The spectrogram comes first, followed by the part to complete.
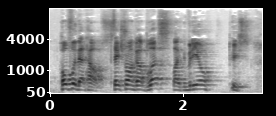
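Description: A man speaks fairly quickly, with the room's echo clearly audible. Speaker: fitness vlogger. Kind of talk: casual vlog chat. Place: garage. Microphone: camera far.

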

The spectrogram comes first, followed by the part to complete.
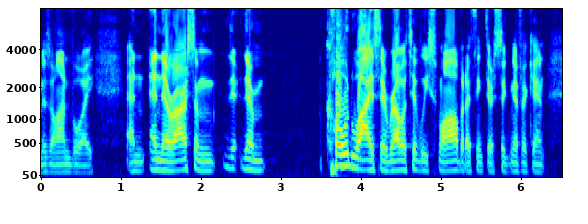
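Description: At a fairly quick pace, a man with a fairly low pitch talks in an ordinary speaking voice with ordinary pitch variation. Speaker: software engineer. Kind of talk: conference talk. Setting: stage with audience. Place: hall.

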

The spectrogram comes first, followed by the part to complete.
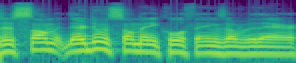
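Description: A man talks very fast at medium pitch, with ordinary pitch variation. His tone is dark and mellow, and the background is quiet. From New Hampshire, Nashua; New Hampshire. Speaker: former pro football player; interview guest. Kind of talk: interview. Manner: halting, many fillers. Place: studio. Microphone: lapel.

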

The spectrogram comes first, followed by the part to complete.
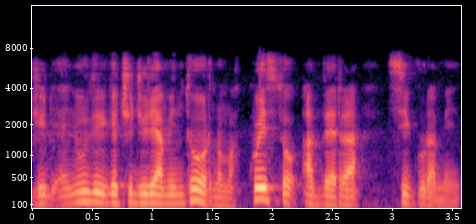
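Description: This is a man speaking. His voice has vocal fry. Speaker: religious video channel host. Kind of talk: religious commentary on messages. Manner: halting, with fillers.

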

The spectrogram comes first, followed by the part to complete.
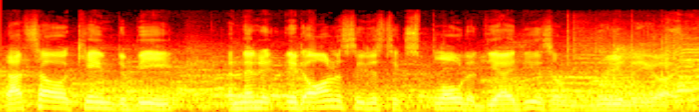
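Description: Loud background noise sits behind a man's voice. He speaks very fast with ordinary pitch variation. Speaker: event emcee. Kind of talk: interview answer. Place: hall. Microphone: handheld.

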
